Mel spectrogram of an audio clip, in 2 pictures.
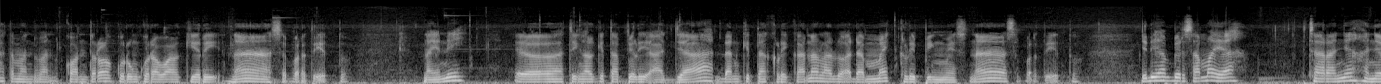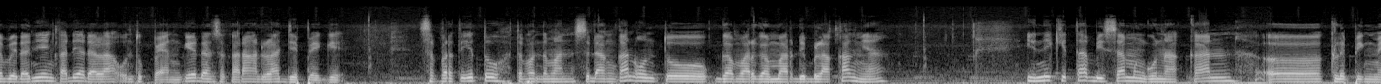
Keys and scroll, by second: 1.2 ctrl+[, 18.6 Escape, 19.5 z, 22.2 v.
